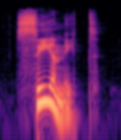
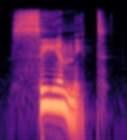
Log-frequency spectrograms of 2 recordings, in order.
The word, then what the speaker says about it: Zenit: It is pronounced just like a normal unvoiced S. Here are a few examples. Zenit. Zenit.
